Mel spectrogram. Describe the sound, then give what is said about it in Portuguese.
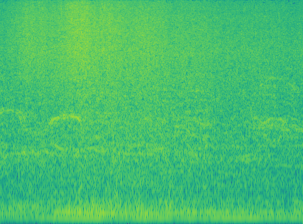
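A jet ski engine drones steadily over the wash of ocean waves and gusting wind, the low rumble swelling slightly as it passes, zigzagging and making risky maneuvers toward young bathers off Serrambi beach in Ipojuca, on the southern coast of Pernambuco. “Da areia, os pais conseguiram ver surgindo pouco a pouco um jet ski, zigue-zagueando na água calma.”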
